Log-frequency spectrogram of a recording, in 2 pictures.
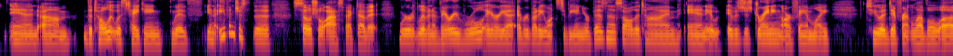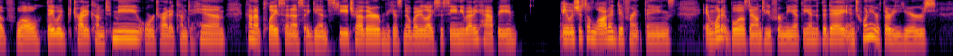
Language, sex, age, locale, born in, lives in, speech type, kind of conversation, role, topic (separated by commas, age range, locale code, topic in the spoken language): English, female, 35-39, en-US, United States, United States, conversation, unstructured, none, What is a small risk you took that paid off?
